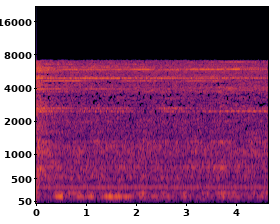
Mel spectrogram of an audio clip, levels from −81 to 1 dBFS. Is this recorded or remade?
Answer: recorded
